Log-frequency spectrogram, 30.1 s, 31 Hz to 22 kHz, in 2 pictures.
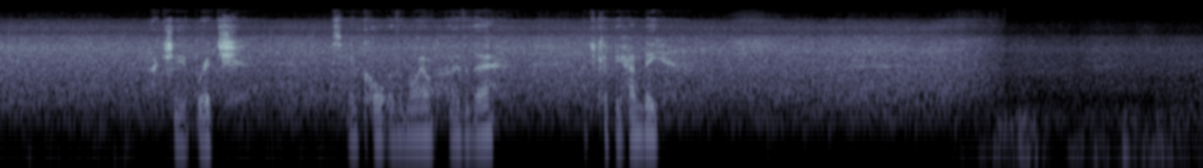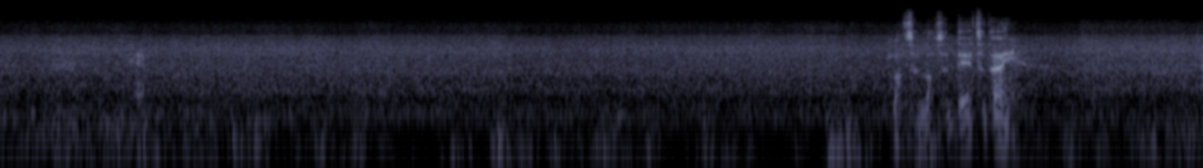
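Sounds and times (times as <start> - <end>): stream rushing: 0.0 - 30.0
wind buffeting microphone: 7.9 - 30.0.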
